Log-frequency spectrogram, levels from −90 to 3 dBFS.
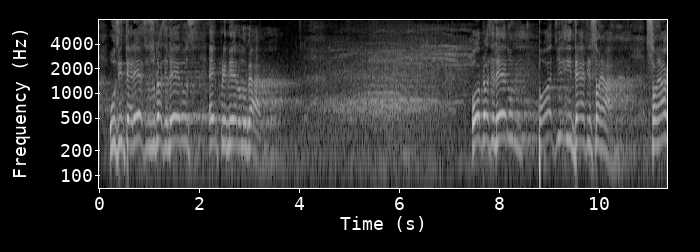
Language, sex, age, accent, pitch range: Chinese, male, 50-69, Brazilian, 240-270 Hz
